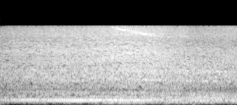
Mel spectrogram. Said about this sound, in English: Outside, we walk along a pavement by a busy road.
